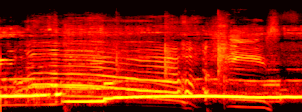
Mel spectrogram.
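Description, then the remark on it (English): Two dogs, Rolo and Sadie, howl to each other over a FaceTime video call, in long, sustained, wavering tones, one howl overlapping and rising and falling around the other, loud, continuing throughout without pause. “So the two dogs missed each other so much that they set up regular FaceTime chats.”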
